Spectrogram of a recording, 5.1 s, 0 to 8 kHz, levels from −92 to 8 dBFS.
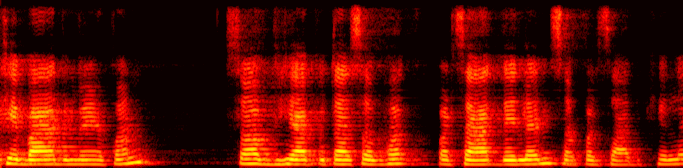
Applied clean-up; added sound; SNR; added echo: neural mask model DeepFilterNet 3.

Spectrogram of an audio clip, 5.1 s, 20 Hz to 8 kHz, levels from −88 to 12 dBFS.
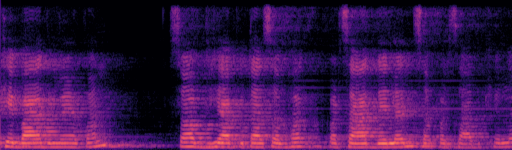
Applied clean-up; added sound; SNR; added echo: neural separator model SepFormer DNS4.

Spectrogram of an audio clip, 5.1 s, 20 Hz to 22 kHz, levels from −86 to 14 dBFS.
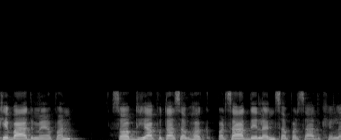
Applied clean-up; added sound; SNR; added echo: none; none; none; none.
